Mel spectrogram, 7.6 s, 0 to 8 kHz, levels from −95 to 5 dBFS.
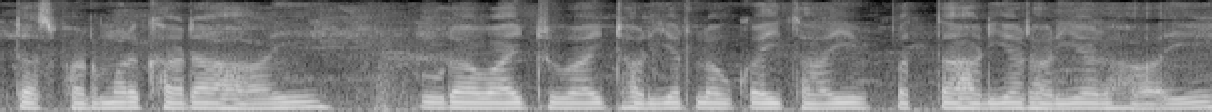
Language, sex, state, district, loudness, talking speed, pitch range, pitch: Bajjika, male, Bihar, Vaishali, -17 LUFS, 95 wpm, 125-130 Hz, 130 Hz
